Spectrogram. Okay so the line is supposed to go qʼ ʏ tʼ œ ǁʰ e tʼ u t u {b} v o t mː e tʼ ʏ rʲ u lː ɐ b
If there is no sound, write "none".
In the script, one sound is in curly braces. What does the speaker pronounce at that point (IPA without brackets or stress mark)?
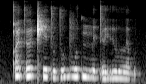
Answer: b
